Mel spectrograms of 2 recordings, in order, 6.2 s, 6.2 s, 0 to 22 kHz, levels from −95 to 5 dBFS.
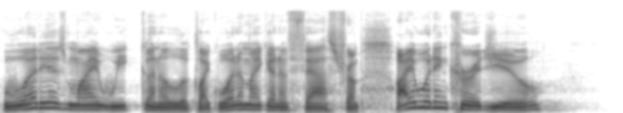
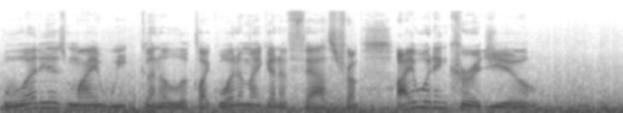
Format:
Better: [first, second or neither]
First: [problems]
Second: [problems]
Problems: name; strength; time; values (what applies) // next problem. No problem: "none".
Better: first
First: none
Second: wind noise on the microphone; occasional gusts; 10 dB below the speech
